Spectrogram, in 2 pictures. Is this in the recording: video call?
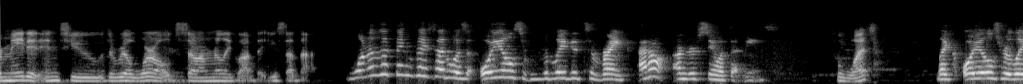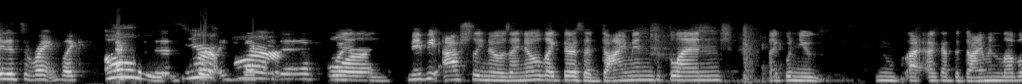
yes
